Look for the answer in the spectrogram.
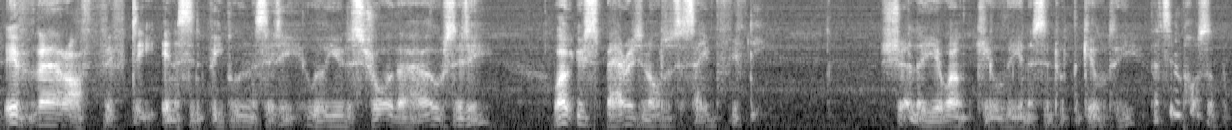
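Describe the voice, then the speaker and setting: A man reading scripture aloud informally in a halting way, repeating and stumbling over words, with a raspy, breathy voice that often trails off. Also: sits low, lively intonation, pushed and bright, slight background noise, rough recording. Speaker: amateur Bible reader.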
